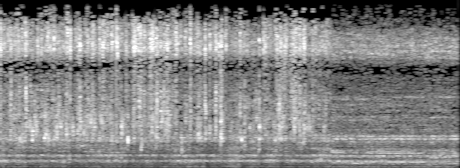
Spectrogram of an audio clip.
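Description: Egg frying in hot oil in a steel wok: busy sizzling and crackling, with oil ladled over it. The crackling thins to a steadier sizzle about five seconds in.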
